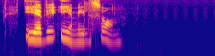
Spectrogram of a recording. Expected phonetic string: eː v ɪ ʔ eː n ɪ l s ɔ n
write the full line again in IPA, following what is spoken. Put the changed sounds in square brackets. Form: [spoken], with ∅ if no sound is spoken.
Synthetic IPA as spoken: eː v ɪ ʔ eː [m] ɪ l s ɔ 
